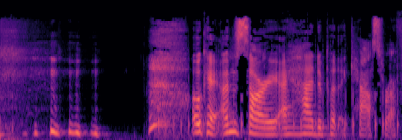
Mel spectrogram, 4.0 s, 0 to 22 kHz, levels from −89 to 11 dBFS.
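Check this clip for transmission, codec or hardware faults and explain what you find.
There's one fault, a train of clicks running from 1.59 s to 3.98 s. Regular pulses arrive about 13.4 times a second, around thirty in total, peaking a bit above the speech. It sounds like steady ticking over the talking, likely from nearby equipment interference or a faulty connection or power supply.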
